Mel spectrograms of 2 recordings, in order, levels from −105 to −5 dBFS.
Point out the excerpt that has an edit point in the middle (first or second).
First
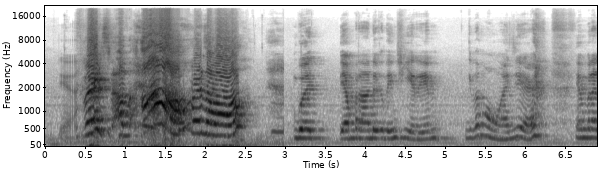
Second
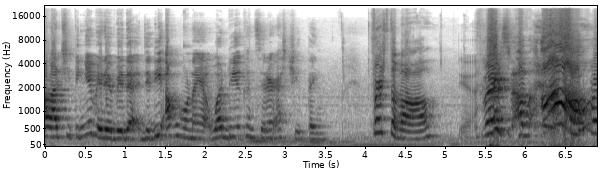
first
